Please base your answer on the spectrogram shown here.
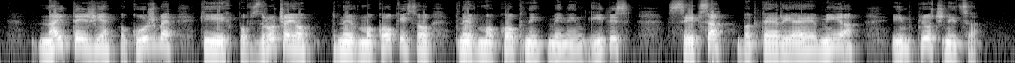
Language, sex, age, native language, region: Slovenian, male, 60+, Slovenian, Drava region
